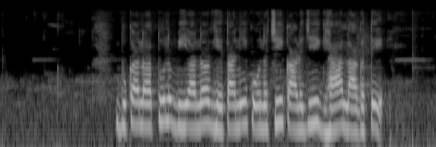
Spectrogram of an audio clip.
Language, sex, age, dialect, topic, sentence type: Marathi, female, 41-45, Varhadi, agriculture, question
